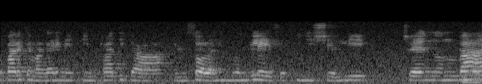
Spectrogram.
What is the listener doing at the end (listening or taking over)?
listening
